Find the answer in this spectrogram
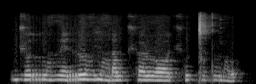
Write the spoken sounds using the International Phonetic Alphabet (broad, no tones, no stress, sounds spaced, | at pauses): d͡ʒ o r w a̤ ð e r ɹ a̤ j a̤ ɾ a w t͡ʃʰ œ ɹ ɔː t͡ʃʰ u ǀ i̤ tˤ ŋ͡m o̤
